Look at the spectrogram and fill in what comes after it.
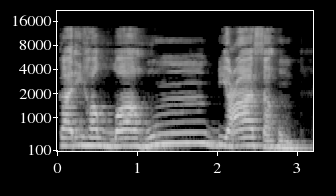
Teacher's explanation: نون ساکن کے بعد با آ گیا تو نون کی آواز کو میم سے بدل کے پڑھیں گے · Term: اقلاب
